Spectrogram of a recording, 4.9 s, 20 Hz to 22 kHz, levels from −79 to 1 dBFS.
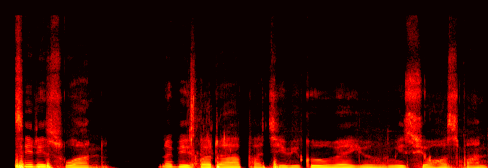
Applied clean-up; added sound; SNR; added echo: neural mask model RNNoise.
